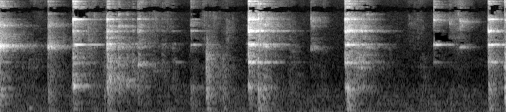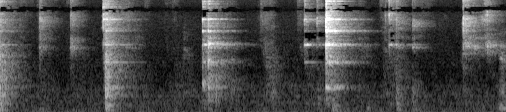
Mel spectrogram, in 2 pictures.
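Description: A metal fork clinking against a small glass bowl while mashing avocado and hard-boiled egg together. The sharp, ringing clinks come irregularly, roughly once or twice a second, with one louder strike near the end.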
